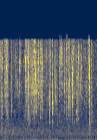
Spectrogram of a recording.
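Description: Water runs from a tap into a flow cup in a steady, splashing gush, close and continuous with no pauses.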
